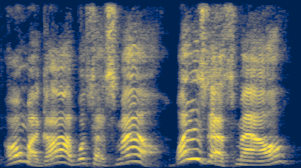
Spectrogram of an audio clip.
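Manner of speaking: high, disgusted female voice; disgusted woman. Retold or imitated. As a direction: play the woman sniffing the air, shocked. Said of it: "I hear her say".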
